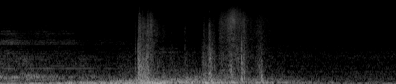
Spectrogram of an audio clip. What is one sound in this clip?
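A body thuds to the ground.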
